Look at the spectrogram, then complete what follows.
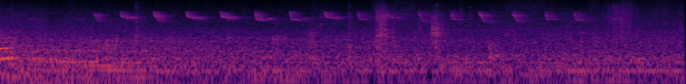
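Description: A small bird calling: a quick, regular series of high downward-sliding chirps, about three a second, that stops about six seconds in, with a couple of faint clicks along the way.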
